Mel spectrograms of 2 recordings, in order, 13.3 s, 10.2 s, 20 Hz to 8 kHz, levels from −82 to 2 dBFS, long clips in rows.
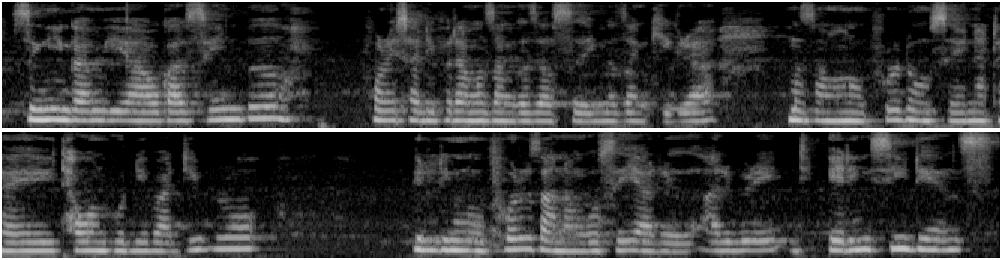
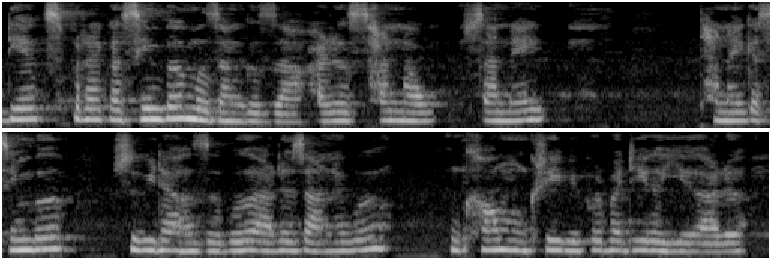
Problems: low volume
